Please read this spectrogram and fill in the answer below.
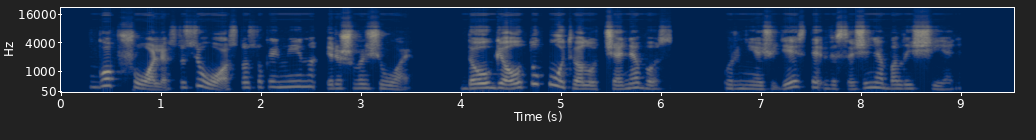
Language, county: Lithuanian, Vilnius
